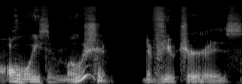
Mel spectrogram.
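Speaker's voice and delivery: weak, soft, slow, drawn-out character voice. Quoting a line about the future in a weak Yoda impression. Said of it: "that is my weakest Yoda impression".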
